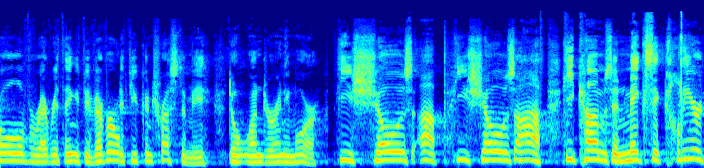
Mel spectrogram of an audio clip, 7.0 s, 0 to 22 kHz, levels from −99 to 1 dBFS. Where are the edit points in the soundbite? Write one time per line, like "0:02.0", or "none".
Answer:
0:01.2
0:03.3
